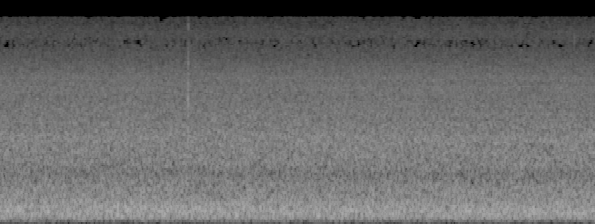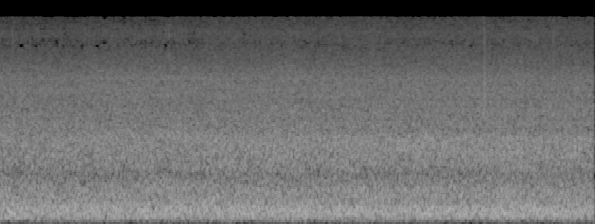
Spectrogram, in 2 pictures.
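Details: Steady broadband rushing noise, like running water or a waterfall, fills the whole stretch with no animal calls standing out.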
